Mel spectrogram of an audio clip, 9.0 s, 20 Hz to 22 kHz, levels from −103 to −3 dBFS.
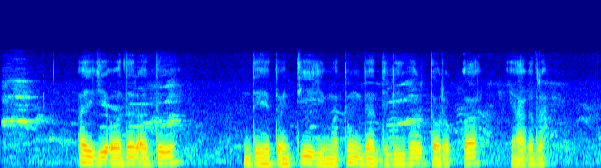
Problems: background sounds at intervals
